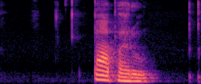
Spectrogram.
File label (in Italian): "paparu", Calabrese; cucina calabrese; Glossario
